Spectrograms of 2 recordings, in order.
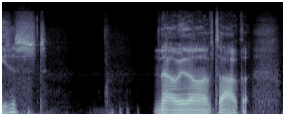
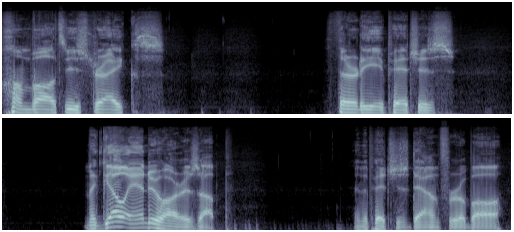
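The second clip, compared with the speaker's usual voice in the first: play-by-play call. Acted. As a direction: call the count like a TV broadcaster. Live play-by-play of his game.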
